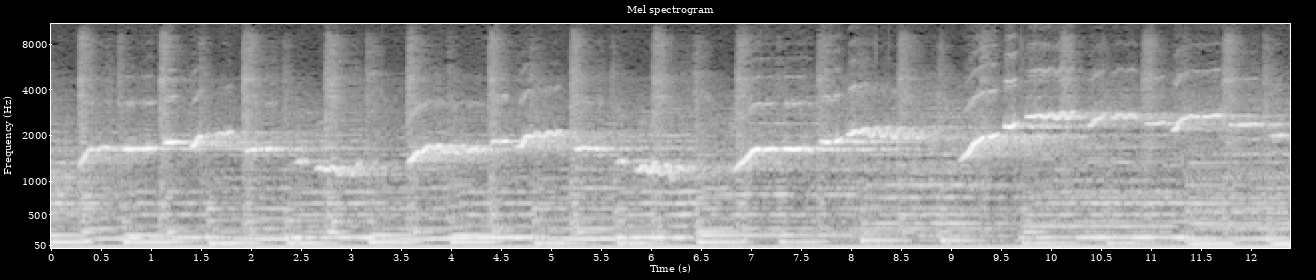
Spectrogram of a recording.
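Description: A whistled melody over a pop band backing of bass and steady percussion: the instrumental whistling break between sung verses. Each whistled phrase slides up into its first note, and the line climbs higher toward the end.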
